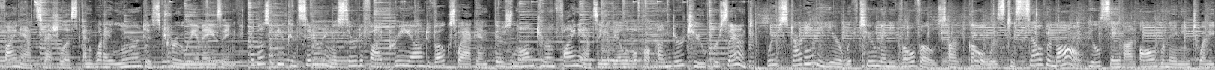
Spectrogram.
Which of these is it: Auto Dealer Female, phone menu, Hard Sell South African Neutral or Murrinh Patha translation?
Auto Dealer Female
